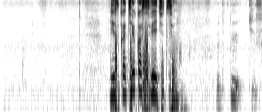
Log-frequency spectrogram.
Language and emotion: Russian, neutral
